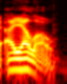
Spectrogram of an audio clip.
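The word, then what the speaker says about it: Iello: This is a Steve Finn game, and it's published by Aiello, or Yellow. – Or Yellow, whatever. Sorry, Yellow. However you want to pronounce it, I guess. – I usually say Yellow, and I just didn't this time.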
